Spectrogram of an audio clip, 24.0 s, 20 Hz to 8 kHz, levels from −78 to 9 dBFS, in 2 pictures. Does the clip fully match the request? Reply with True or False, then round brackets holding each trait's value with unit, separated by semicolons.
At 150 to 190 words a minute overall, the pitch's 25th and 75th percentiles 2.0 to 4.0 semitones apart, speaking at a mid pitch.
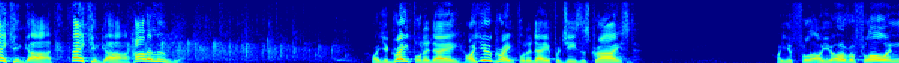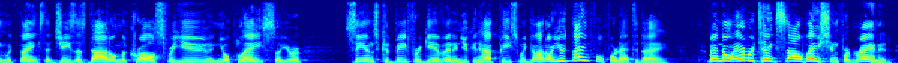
False (155 wpm; 2.8 semitones; 230 Hz)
